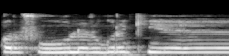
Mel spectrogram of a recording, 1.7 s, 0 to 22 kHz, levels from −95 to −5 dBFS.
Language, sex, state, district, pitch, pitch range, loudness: Rajasthani, male, Rajasthan, Churu, 295 Hz, 295-305 Hz, -14 LUFS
